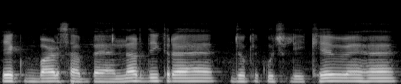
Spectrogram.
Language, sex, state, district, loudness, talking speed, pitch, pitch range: Hindi, male, Jharkhand, Garhwa, -17 LUFS, 195 wpm, 145 Hz, 140-150 Hz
